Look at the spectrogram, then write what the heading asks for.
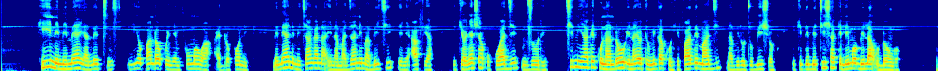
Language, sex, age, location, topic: Swahili, male, 25-35, Nairobi, agriculture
